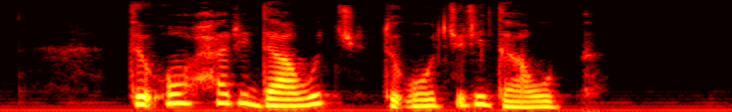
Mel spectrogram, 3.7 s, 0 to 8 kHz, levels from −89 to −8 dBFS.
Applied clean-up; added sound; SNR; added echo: none; none; none; none.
